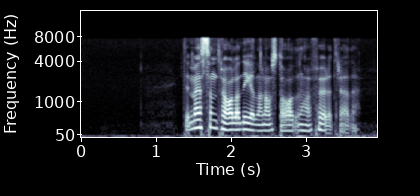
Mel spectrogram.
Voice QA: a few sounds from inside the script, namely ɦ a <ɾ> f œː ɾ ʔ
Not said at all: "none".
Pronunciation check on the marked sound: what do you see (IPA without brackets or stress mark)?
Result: ɾ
